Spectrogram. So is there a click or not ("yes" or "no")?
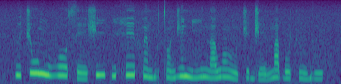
no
